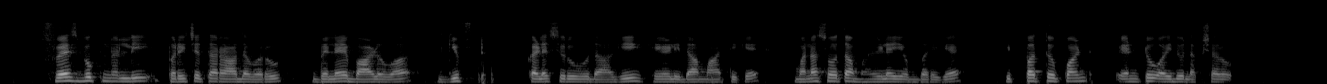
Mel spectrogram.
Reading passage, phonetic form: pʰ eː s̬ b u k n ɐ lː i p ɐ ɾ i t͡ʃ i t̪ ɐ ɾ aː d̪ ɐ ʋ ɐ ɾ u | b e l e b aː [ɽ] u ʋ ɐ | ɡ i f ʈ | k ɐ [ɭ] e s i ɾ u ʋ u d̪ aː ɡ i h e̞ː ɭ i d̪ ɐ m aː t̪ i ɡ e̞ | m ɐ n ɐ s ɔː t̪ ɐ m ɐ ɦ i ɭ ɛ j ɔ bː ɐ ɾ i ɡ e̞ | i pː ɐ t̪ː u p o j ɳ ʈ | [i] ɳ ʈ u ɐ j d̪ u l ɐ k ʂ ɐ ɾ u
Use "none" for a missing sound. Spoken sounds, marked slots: ɭ, ɭ, e

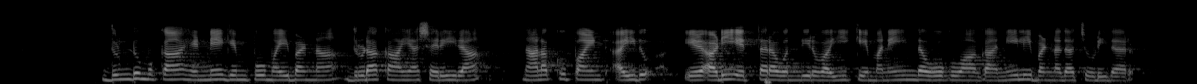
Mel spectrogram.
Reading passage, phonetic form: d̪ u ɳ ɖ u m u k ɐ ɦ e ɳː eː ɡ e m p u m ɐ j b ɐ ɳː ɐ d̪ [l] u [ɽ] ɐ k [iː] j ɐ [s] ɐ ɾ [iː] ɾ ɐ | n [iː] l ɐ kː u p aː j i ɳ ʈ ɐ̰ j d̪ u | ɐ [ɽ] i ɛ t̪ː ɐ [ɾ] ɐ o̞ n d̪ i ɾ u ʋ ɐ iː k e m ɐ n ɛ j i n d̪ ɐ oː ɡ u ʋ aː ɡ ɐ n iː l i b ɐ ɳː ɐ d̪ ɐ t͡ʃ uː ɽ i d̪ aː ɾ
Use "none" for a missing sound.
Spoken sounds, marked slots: ɾ, ɽ, aː, ʃ, iː, aː, ɽ, ɾ

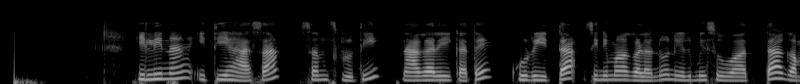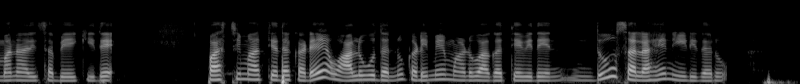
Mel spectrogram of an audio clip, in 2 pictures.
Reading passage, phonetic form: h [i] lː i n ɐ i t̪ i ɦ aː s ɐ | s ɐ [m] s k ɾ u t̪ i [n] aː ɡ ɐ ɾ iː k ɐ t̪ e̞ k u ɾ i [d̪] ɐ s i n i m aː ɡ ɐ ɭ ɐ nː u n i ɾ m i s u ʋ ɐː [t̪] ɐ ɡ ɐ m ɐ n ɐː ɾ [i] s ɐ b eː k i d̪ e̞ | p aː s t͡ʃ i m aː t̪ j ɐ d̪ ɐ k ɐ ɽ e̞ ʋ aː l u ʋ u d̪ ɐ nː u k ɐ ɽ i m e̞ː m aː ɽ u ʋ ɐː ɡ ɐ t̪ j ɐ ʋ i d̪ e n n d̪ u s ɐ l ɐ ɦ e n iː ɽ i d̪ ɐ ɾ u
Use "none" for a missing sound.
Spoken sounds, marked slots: i, m, n, t̪, t̪, i

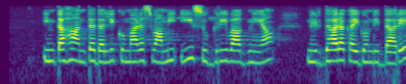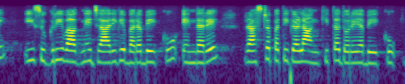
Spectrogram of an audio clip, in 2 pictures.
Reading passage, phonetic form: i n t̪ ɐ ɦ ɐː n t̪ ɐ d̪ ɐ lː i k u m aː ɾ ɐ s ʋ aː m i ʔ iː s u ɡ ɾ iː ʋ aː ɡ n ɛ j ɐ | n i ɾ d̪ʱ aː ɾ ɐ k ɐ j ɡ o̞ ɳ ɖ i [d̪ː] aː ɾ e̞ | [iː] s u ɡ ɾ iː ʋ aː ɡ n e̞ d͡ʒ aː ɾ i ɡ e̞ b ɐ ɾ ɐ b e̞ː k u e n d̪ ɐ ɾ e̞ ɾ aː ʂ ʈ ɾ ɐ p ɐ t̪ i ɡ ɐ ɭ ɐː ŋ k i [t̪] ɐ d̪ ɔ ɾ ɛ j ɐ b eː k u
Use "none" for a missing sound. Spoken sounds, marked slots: d̪ː, iː, t̪

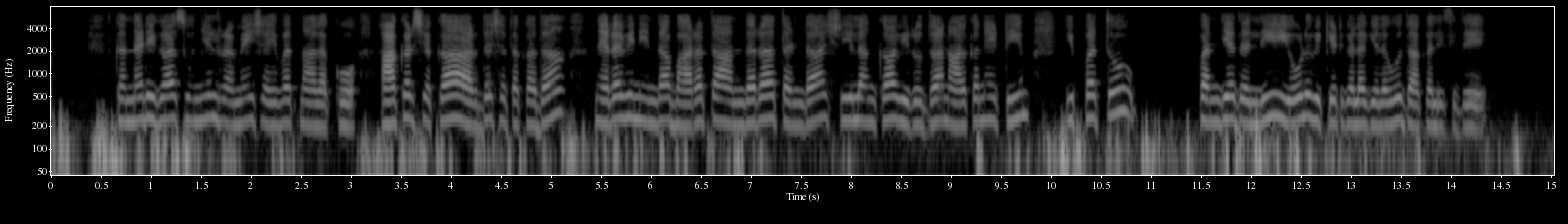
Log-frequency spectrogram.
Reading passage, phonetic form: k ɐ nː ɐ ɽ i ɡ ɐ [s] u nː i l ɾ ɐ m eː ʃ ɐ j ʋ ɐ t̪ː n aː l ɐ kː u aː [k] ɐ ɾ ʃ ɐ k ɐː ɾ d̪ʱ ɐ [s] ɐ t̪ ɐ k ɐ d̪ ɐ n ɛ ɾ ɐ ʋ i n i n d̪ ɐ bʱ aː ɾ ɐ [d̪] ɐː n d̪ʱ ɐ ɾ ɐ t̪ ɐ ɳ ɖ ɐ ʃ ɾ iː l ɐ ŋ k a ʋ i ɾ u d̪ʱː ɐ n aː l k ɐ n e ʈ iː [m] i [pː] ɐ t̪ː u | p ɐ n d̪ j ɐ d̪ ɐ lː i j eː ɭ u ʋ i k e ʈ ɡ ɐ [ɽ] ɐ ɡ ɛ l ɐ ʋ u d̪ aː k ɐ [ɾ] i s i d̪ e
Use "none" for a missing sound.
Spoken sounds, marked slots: s, k, ʃ, t̪, m, pː, ɭ, l

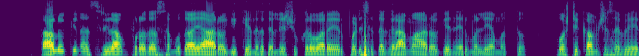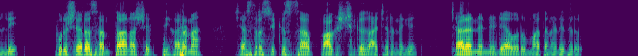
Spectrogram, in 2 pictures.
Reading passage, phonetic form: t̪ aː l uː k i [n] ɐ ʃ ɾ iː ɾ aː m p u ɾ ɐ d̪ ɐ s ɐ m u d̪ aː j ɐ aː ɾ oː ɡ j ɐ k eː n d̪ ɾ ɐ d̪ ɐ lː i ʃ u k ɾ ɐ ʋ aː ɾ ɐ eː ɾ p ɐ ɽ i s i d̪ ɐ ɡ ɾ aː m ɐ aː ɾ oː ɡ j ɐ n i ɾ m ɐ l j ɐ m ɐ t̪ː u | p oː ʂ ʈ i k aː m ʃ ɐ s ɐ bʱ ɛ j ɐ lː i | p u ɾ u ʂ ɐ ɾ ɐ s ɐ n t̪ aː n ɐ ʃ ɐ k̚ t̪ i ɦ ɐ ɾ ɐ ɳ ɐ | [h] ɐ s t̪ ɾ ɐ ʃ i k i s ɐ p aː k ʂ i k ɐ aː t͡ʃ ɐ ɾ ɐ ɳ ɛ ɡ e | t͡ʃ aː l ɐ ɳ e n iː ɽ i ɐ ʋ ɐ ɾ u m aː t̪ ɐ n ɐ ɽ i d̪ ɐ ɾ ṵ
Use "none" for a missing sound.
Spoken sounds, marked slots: n, ʃ

